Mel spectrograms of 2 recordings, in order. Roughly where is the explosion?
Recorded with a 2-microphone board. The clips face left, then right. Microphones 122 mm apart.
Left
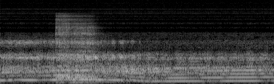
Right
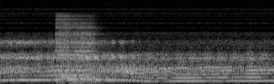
Left.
